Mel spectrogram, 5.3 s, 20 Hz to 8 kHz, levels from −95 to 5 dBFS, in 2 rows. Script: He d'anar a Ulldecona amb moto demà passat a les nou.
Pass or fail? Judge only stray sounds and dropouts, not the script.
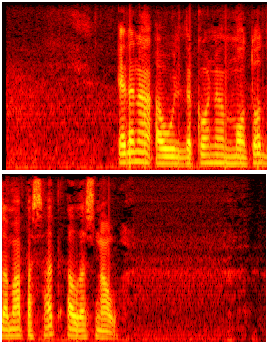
pass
